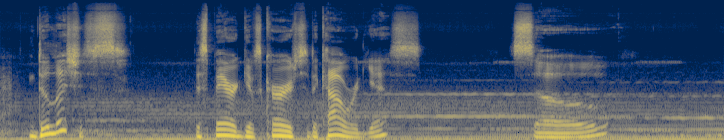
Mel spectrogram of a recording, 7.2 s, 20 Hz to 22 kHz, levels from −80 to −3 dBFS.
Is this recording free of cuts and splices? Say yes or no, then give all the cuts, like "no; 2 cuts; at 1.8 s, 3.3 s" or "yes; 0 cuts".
yes; 0 cuts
